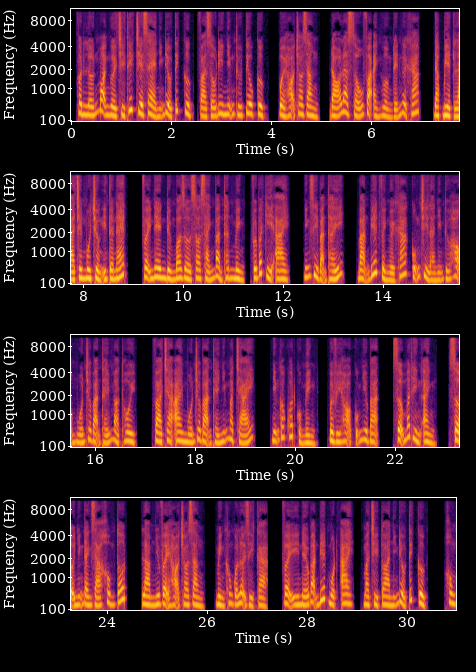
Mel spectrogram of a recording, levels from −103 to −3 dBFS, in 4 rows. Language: Vietnamese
